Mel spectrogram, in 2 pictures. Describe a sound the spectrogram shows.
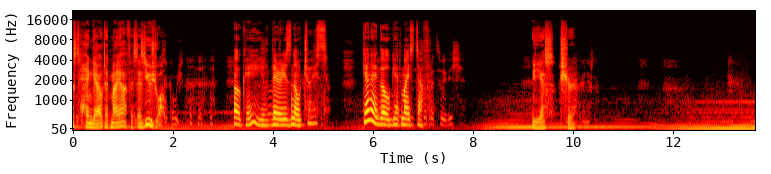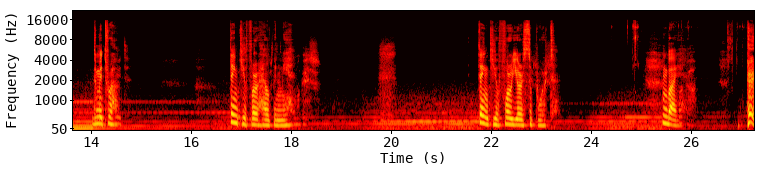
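A woman speaks quietly and earnestly close by.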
